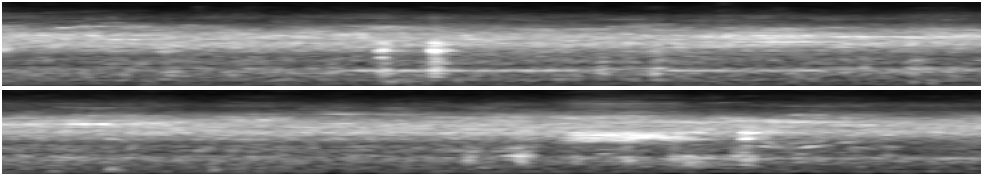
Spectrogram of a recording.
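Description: Steady low hum and rumble of trains at a railway station platform, with a few faint clicks.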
